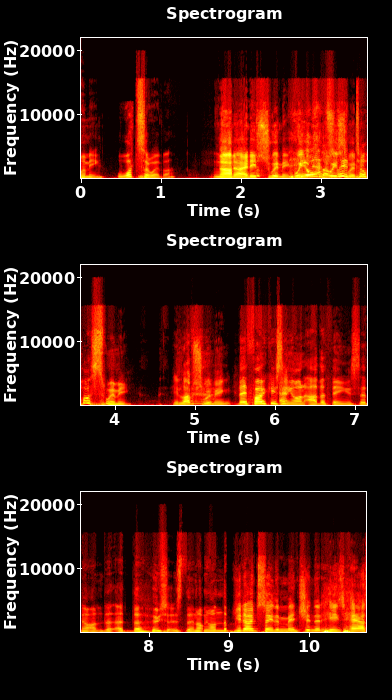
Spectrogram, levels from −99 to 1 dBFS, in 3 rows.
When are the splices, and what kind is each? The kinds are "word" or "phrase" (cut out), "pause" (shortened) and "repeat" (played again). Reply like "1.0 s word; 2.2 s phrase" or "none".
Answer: 1.9 s word; 2.2 s word; 3.2 s word; 7.2 s word; 8.7 s word; 9.0 s word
